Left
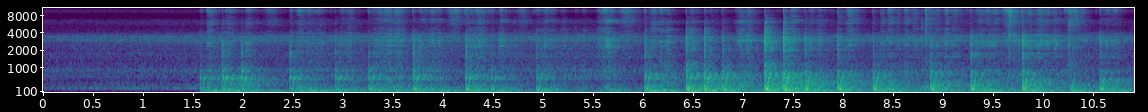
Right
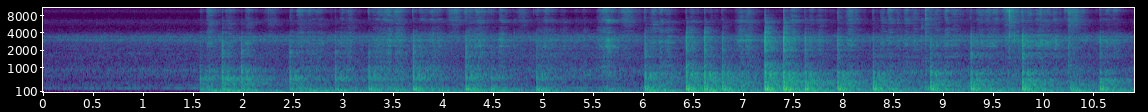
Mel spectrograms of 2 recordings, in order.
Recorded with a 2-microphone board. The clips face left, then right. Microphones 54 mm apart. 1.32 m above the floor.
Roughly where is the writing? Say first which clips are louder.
Left 2 dB; centre.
